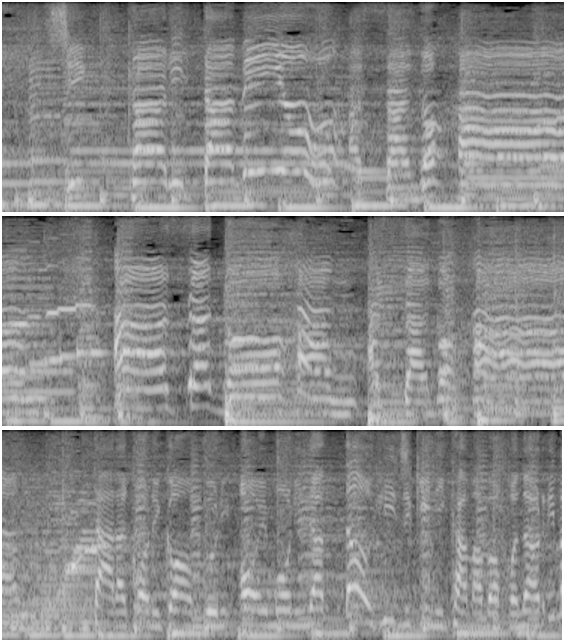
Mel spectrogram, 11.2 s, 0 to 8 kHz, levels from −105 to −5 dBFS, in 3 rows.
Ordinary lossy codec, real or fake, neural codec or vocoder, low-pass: none; real; none; none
